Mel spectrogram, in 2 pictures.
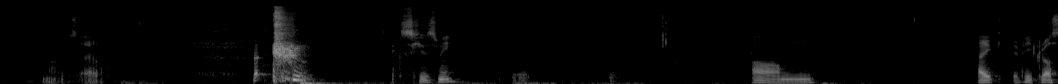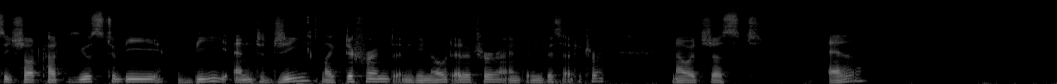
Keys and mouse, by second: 0.7-3.7 drag, 8.5-11.7 drag, 18.0-20.9 drag, 19.3-21.1 middle drag.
